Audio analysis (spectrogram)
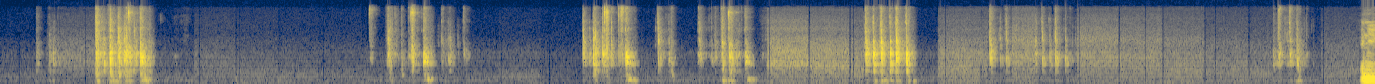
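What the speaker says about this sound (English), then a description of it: "when I type it correctly now" Bursts of typing on a computer keyboard during data entry in an office software demo, short clusters of quick close clicks separated by pauses of silence, with no talking.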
